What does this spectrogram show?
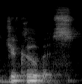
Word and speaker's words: Jacobus: Um, Latin is Jacobus. Actually, that's how you pronounce that.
